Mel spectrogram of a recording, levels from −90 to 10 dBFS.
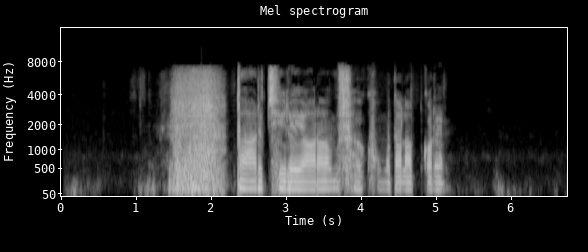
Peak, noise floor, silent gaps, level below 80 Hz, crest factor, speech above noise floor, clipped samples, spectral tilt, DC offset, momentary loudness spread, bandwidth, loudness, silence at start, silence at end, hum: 0 dBFS; -65 dBFS; none; -42 dBFS; 18 dB; 48 dB; under 0.1%; -3.5 dB/octave; under 0.1%; 11 LU; 7.8 kHz; -16 LUFS; 0.15 s; 1.65 s; none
